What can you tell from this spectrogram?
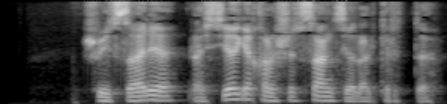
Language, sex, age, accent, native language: Uzbek, male, 18-24, Toshkent shahri, Uzbek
